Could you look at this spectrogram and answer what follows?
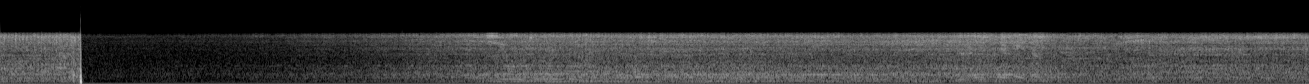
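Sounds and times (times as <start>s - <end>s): helicopter rotor and engine: 0.0s - 0.8s, 2.3s - 13.0s.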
